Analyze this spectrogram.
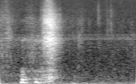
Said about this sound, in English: Bless you, dog. Anyway, thanks, dog.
